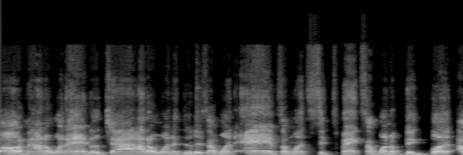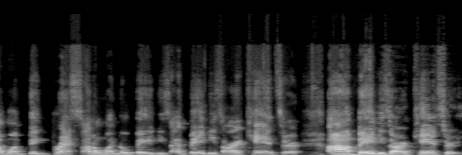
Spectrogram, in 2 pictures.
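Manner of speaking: lightly voiced mock woman refusing babies; mocking woman's voice. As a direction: voice a dismissive woman in mockery, lightly. Mocking women avoiding babies.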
